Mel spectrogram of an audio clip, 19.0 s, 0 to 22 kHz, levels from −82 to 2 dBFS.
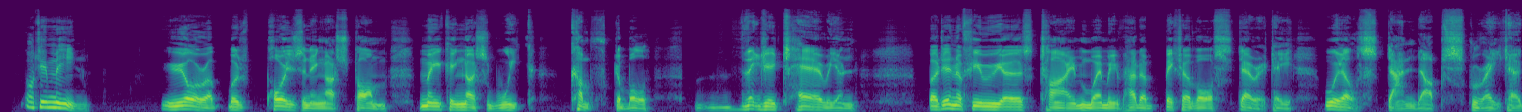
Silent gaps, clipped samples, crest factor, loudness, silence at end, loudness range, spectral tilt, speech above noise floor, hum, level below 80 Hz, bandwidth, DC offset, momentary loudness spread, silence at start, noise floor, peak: none; under 0.1%; 16 dB; -17 LUFS; 0 s; 4 LU; -5 dB/octave; 50 dB; none; -44 dBFS; 15.5 kHz; under 0.1%; 14 LU; 0.3 s; -66 dBFS; 0 dBFS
